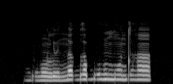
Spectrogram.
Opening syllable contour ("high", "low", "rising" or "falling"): low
